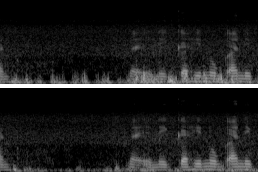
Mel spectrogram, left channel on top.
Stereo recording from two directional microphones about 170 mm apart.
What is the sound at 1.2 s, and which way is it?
Speech, 5° left (ahead or behind).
